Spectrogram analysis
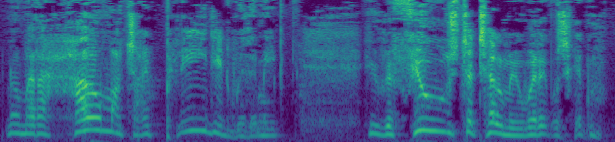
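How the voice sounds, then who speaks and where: An actor playing a haunted scholarly doctor who pleads and flares into rage in a period radio drama. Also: male voice, high voice, expressive. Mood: anxious. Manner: pleading, theatrical, quick to rage.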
